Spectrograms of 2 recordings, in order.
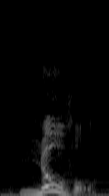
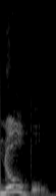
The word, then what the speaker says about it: Noble: The sugar fairy Noval I mean, Noble. The name of the character is Noble, but the problem is in the dub because the actress can't really say it properly, she keeps sounding like she says Noval.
